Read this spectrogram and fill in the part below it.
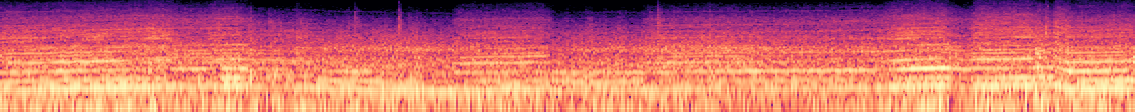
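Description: NASCAR race car engine in iRacing at Sonoma, a steady loud whining drone that rises and falls in pitch as it accelerates and shifts, with a brief tire squeal near the end and no talk.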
